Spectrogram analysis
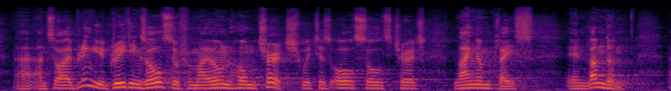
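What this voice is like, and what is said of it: Northern Irish accent. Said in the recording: “the accent that you're hearing now doesn't come from these parts ... born and brought up in Northern Ireland ... Belfast, Northern Ireland”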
